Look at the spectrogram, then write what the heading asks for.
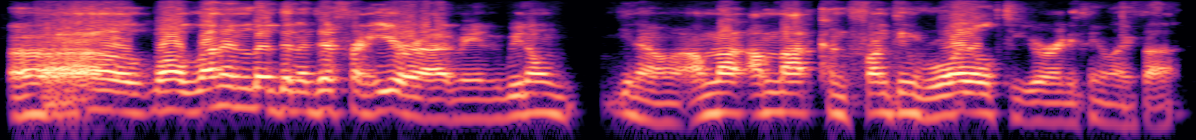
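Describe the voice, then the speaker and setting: A man with a New York accent and a big booming voice, arguing on a livestream call, halting and restarting his sentences. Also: darkish tone, highs cut off. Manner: halting, restarts a lot, defensive. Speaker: livestream guest. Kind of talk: casual livestream debate.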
